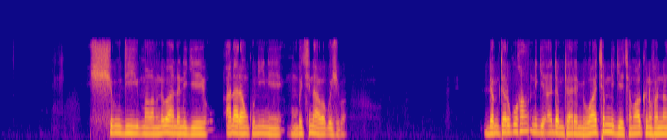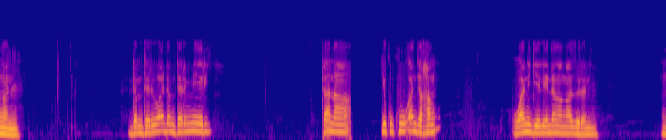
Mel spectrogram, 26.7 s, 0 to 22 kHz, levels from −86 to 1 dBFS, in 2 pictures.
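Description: A speech recording carried over Speex at a bitrate that points to about 24 kbps, which leaves only light codec colouring, has two technical faults. VoIP packet loss concealed by the speech codec occurs just after "nga ni" at 14.17–14.19 s, fitting one lost 20 ms frame, and again at 20.29–20.37 s, fitting three frames. The decoder extrapolates a buzzy tone or coloured noise that fades, which shows as smeared harmonics and a shrinking waveform envelope. At 17.10 s a single sharp click sounds, likely dropped samples losing a fraction of a millisecond. It appears as a waveform step and a thin vertical spectrogram line.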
